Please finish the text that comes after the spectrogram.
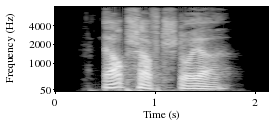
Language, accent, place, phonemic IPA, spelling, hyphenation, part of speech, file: German, Germany, Berlin, /ˈɛʁpʃaftˌʃtɔɪ̯ɐ/, Erbschaftsteuer, Erb‧schaft‧steu‧er, noun, De-Erbschaftsteuer.ogg
- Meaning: alternative form of Erbschaftssteuer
